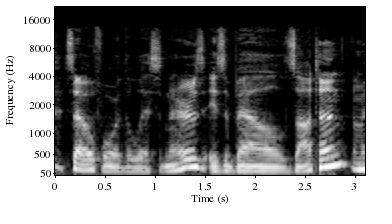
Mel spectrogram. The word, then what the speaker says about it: Zawtun: It's Zatun. It's a tonal language that I was not taught.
